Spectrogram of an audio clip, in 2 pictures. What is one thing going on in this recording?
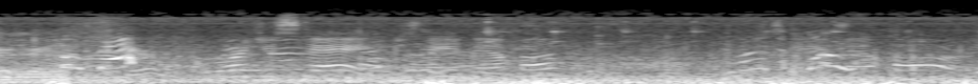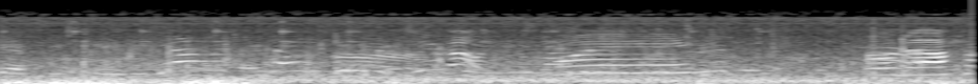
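Children shout and laugh outdoors by the water.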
